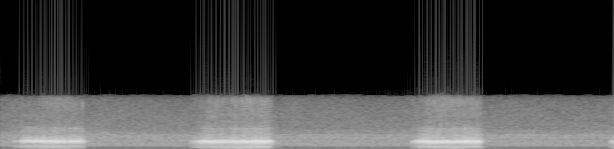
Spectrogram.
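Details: French Bulldog puppy, a three-and-a-half-month-old female, snoring loudly while asleep. Three nasal, buzzing snores with a tonal whine, each lasting under a second, come about every two and a half seconds over a quiet hiss.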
